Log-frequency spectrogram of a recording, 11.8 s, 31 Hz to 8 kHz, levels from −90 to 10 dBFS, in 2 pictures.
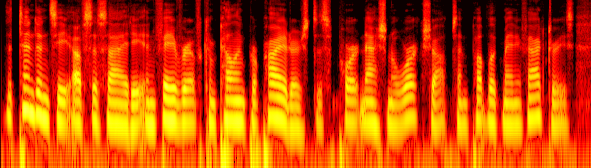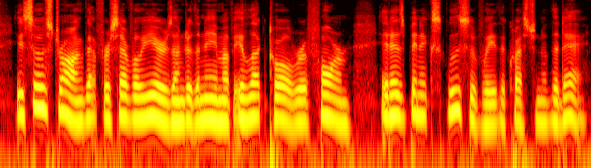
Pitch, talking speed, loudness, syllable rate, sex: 145 Hz, 195 wpm, -17 LUFS, 6.1 syllables/s, male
